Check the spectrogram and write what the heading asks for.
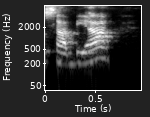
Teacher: quando a gente tem no Sabiá é a palavra que é uma oxítona a última sílaba é a sílaba mais forte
